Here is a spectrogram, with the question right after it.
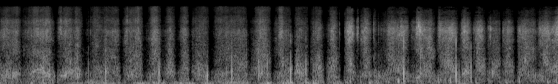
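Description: A small printed cardboard soap box is scratched and tapped with long painted nails. The sound is a quick, continuous run of dry, bright scratches broken by sharp little taps on the paper surface.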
